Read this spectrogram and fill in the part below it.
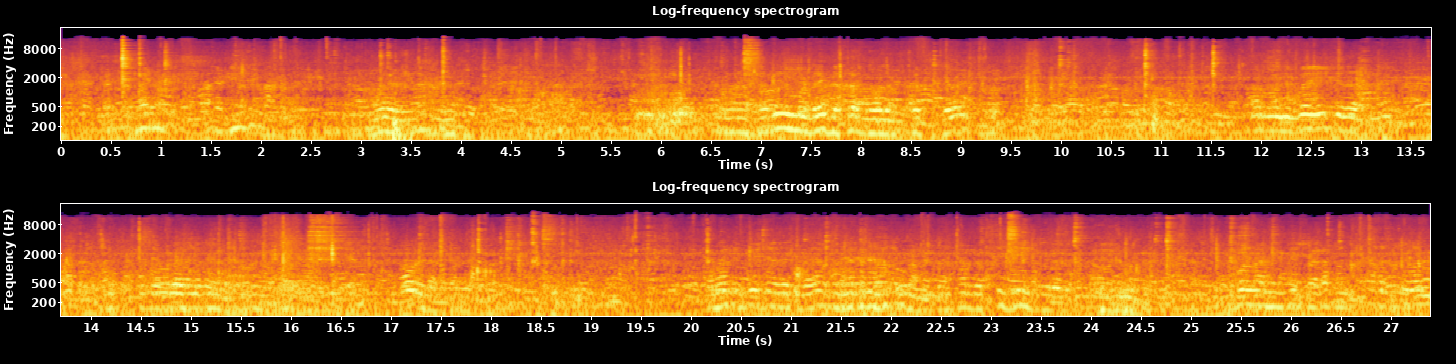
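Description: Cutlery clinks and scrapes on plates.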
